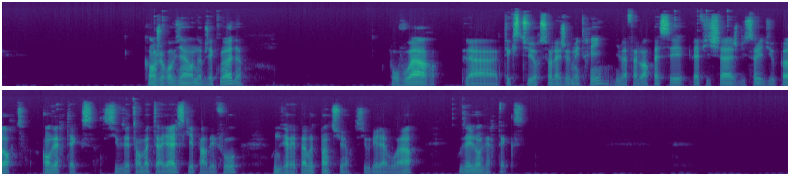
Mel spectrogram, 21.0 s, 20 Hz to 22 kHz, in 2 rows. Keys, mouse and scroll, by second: 2.0-5.1 drag, 8.8 click, 9.5-12.7 drag.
